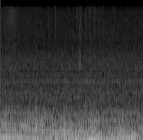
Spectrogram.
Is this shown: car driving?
yes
